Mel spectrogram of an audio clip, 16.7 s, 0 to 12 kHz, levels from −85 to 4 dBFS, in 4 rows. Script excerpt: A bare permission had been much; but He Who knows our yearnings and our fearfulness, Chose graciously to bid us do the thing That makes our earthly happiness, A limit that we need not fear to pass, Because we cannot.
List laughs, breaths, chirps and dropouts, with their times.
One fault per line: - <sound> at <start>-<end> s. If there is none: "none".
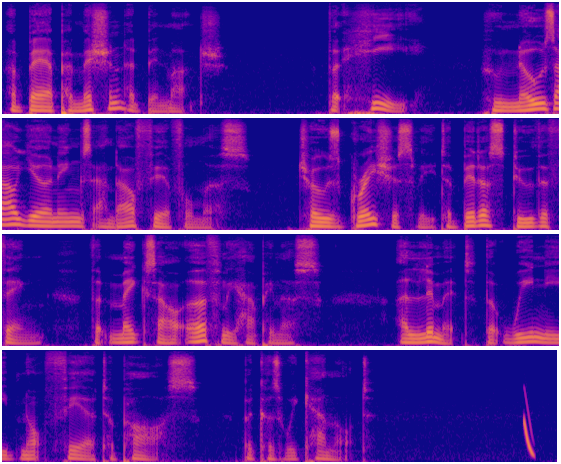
- chirp at 16.4-16.5 s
